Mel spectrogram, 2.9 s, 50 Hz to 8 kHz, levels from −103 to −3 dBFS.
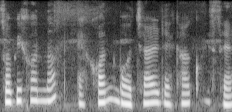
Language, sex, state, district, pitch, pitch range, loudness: Assamese, female, Assam, Kamrup Metropolitan, 225 Hz, 205-265 Hz, -17 LUFS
